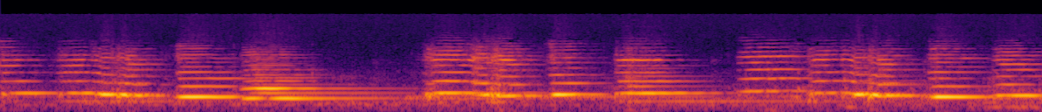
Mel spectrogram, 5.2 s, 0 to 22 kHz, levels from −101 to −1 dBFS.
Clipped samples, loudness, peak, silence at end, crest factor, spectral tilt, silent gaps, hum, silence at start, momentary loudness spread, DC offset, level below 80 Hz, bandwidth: under 0.1%; -23 LUFS; -10 dBFS; 0 s; 12 dB; -4.5 dB/octave; none; none; 0 s; 12 LU; under 0.1%; -64 dBFS; 7.2 kHz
